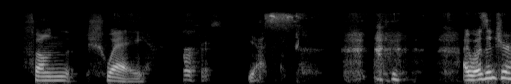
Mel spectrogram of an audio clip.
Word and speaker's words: Feng Shui: now with, I'm going to say it right, Feng Shui.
